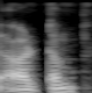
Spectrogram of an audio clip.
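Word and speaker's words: autumn: जो महीना होता है पतझड़ को बोलते हैं ऑटम और यहां पे एम के बाद यदि एन हो तो वो साइलेंट लेटर्स कहे जाते हैं आप याद रखिएगा वो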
